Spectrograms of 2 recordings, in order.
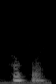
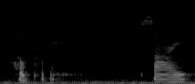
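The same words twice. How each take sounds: First: Said in the usual way. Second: Breathy whispered repeat of hopefully, no voice. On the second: Shown as a demonstration. Vlogger whispering a hope to her viewers, voiceless.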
